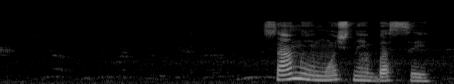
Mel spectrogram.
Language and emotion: Russian, neutral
